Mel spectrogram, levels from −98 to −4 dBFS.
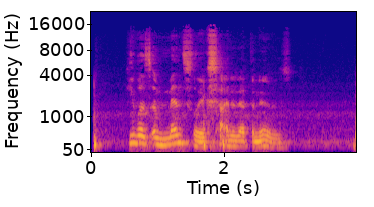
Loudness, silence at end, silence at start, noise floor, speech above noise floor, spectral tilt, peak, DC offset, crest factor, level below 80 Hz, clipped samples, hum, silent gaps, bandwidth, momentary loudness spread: -27 LUFS; 0 s; 0.05 s; -56 dBFS; 29 dB; -5.5 dB/octave; -12 dBFS; under 0.1%; 16 dB; -62 dBFS; under 0.1%; none; none; 15.5 kHz; 10 LU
